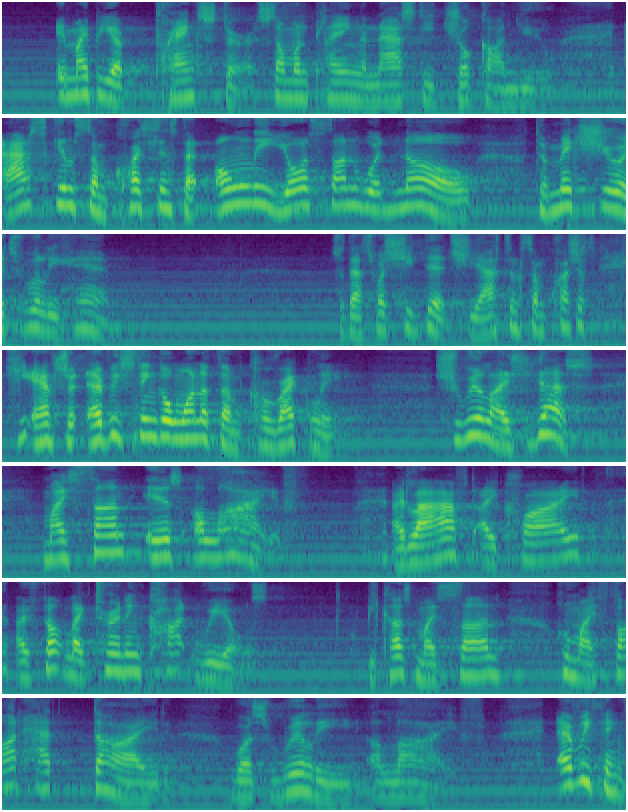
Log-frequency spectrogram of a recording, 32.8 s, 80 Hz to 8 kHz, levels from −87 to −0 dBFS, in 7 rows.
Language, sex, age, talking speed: English, male, 40-59, 135 wpm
